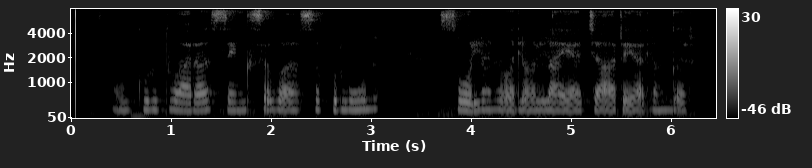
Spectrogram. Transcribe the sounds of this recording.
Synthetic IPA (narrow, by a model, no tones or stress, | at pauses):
ɡʊɾud̪ʋaːɾasɪ̃ŋɡsəbʱaːsəpɾuːn | soːlənʋələ̃ːlaːjad͡ʒaːɾɐja̰ːləŋɡəɾ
